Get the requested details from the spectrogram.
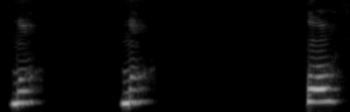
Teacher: It sounds like the letter M in the word man. You close your lips together, and your tongue is relaxed, resting on the bottom. So it goes like mo, mo.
